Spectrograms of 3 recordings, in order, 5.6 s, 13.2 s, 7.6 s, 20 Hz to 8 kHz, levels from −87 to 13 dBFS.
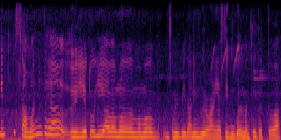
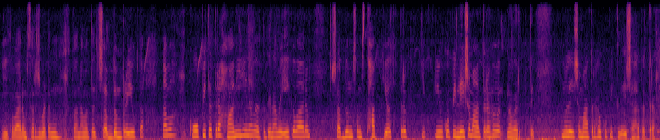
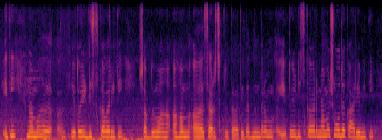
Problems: constant background noise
